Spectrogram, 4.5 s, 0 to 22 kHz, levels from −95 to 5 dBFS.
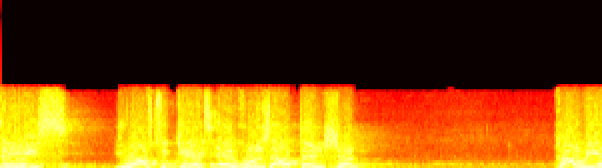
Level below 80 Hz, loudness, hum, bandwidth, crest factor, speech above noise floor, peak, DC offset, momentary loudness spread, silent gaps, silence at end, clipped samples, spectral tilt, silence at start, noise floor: -28 dBFS; -2 LUFS; none; 11 kHz; 4 dB; 23 dB; 0 dBFS; under 0.1%; 12 LU; none; 0 s; 20%; -2.5 dB/octave; 0 s; -26 dBFS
